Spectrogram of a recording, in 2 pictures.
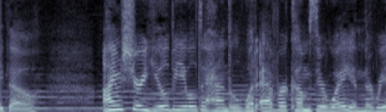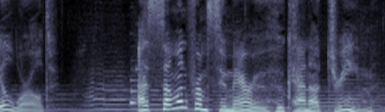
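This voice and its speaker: A woman playing an earnest, gentle young researcher in a video game, explaining things in a thoughtful, articulate way. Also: on the high side, lightly acted. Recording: music behind the voice.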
